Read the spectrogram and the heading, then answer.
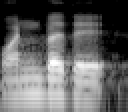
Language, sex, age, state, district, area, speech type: Tamil, male, 18-30, Tamil Nadu, Nilgiris, urban, read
